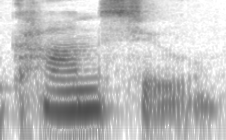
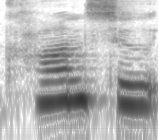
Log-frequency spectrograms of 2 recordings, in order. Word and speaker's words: Khonsu: today I would like to introduce you to con su from Sue's name is spelled KH o and su and in the Egyptian pantheon con su is the moon and so of course in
